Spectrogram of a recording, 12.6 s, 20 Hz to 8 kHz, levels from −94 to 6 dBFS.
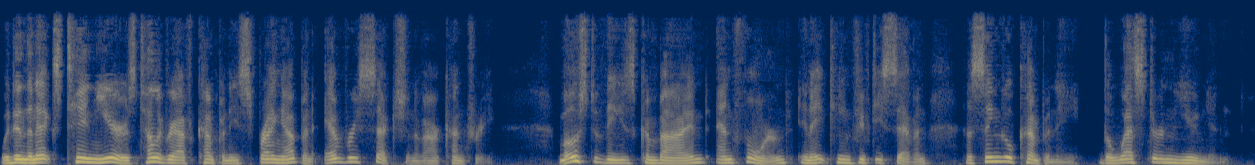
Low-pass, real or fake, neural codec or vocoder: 7.2 kHz; fake; codec, 16 kHz, 1.1 kbps, Voila-Tokenizer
